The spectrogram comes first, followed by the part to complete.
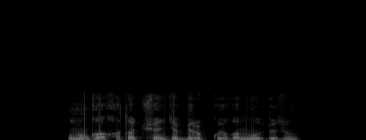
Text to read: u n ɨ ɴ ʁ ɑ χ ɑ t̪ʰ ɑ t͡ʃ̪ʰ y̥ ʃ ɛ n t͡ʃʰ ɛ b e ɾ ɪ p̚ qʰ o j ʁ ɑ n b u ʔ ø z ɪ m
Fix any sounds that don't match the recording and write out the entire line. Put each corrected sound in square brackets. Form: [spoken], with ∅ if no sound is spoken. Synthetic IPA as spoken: u n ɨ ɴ ʁ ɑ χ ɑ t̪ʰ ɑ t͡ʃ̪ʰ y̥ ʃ ɛ n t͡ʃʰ ɛ b e ɾ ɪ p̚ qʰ o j ʁ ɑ n [m] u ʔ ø z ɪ m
